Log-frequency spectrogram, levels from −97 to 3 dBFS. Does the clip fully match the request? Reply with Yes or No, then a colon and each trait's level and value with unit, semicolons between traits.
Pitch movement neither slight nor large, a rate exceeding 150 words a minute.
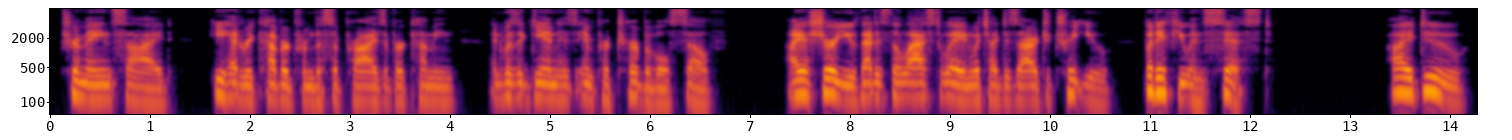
Yes: average, 3.3 semitones; average, 165 wpm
